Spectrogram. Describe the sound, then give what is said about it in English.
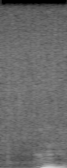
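Steady, soft hiss of warm running shower water spraying throughout, joined partway in by a low, drawn-out voiced sigh from a person. “God, the warm water feels good after a long day.”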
